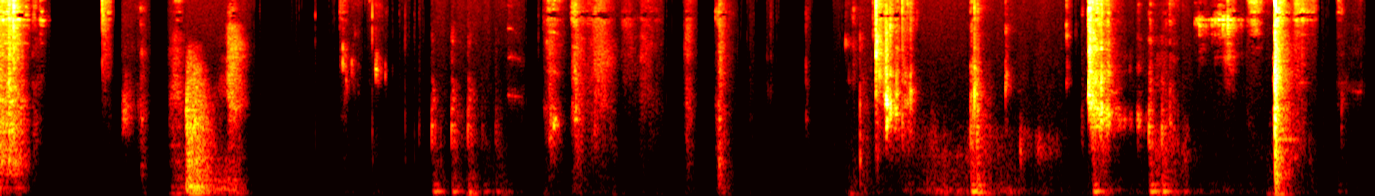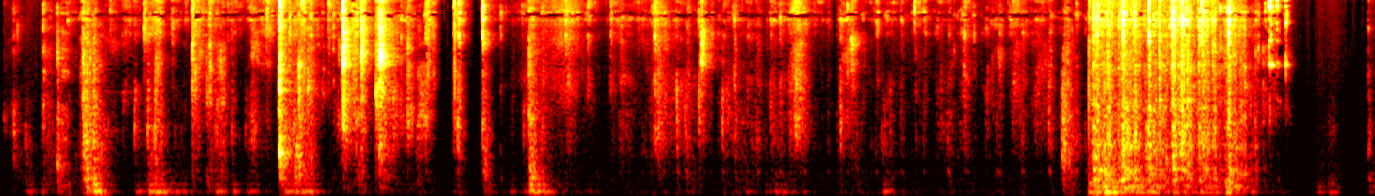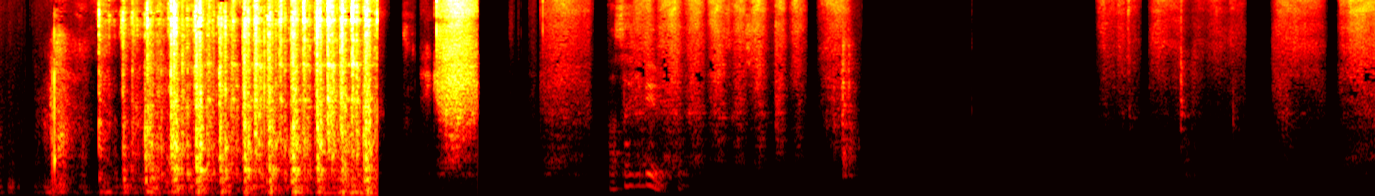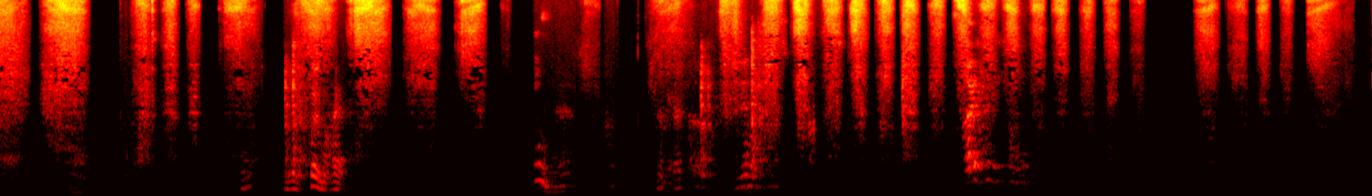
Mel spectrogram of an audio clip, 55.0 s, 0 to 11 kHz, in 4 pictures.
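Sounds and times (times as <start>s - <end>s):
whisk beating batter in bowl: 24.6s - 26.2s, 28.5s - 31.3s.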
